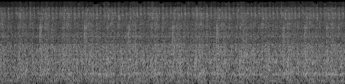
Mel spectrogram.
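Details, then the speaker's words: 2012 VW CC 2.0 TSI CCT engine, runs terribly, codes P0341 cam sensor implausible and random misfire, check engine light on; uneven hiccuping idle over busy ticking top end, constant misfire. "the engine is stumbling like it's misfiring constantly right now oh and there goes the check engine light so it is misfiring"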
